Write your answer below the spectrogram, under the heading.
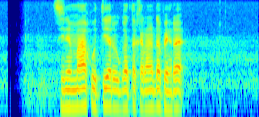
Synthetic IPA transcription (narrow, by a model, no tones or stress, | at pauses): sinemaːkut̪ijɐɾuɡɐt̪ɐkɐɾɐnɐʈɐpeːɾɐ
